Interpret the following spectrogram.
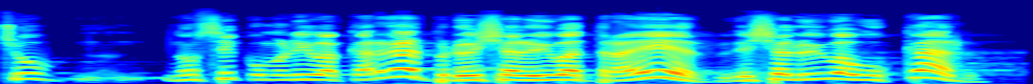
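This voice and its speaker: A man preaching a sermon, emphatic and repetitive, swinging from loud exclamations to hushed tones. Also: very high-pitched, expressive, fast. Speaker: pastor. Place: church hall. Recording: long hall reverb.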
